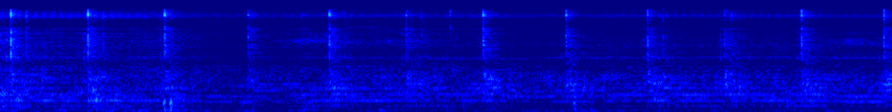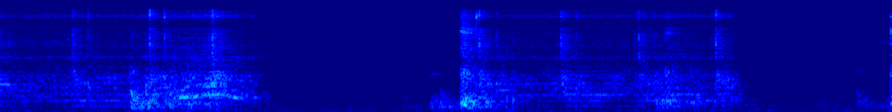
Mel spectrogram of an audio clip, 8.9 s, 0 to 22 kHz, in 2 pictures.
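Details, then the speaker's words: 1967 Chevelle, wiper motor tested after rewiring, switch possibly from another GM car: even regular clicking about two to three times a second as the wiper cycles, then stops; wiper motor runs. "all right well the wiper runs"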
